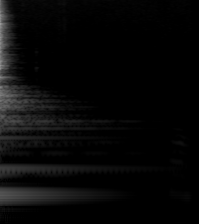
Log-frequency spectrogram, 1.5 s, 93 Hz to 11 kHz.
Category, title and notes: Music > Solo percussion
Hi Tom- Oneshots - 4- 10 inch by 8 inch Sonor Force 3007 Maple Rack
acoustic, beat, beatloop, beats, drum, drumkit, drums, fill, flam, hi-tom, hitom, instrument, kit, oneshot, perc, percs, percussion, rim, rimshot, roll, studio, tom, tomdrum, toms, velocity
